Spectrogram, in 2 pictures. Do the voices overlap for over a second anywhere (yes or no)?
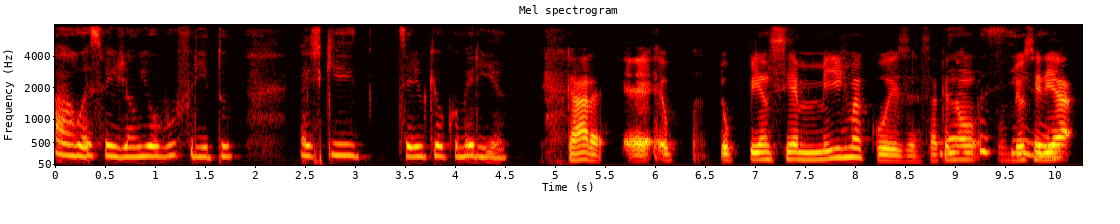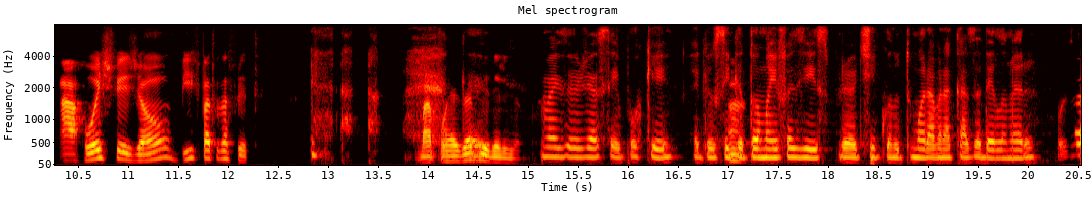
yes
